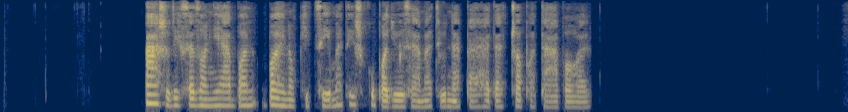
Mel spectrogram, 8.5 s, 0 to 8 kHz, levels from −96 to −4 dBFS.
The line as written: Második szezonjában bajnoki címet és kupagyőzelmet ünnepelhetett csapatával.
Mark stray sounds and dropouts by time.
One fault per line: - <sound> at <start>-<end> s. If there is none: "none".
none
